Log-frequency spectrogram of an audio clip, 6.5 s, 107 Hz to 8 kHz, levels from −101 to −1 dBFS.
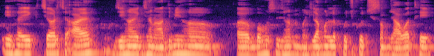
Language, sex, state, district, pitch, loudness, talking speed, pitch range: Chhattisgarhi, male, Chhattisgarh, Bilaspur, 120 Hz, -22 LUFS, 175 wpm, 115-125 Hz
